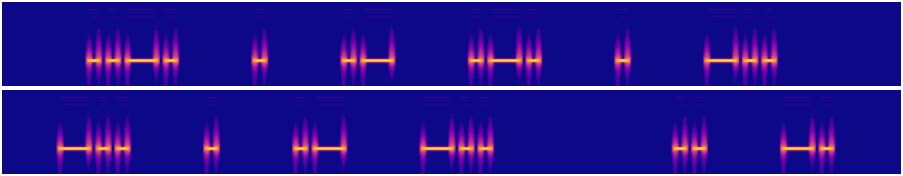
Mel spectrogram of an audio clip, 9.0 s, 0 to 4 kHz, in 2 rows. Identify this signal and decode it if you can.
Morse code, heard as a keyed tone, about 25 wpm, spaced as for 15 wpm, 550 Hz. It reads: FEARED DEAD IN
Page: news-headlines-in-morse-code-at-15-wpm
